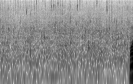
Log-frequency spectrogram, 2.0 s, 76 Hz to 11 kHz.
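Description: Water from a 12-volt-pump-fed shower hose running steadily.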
